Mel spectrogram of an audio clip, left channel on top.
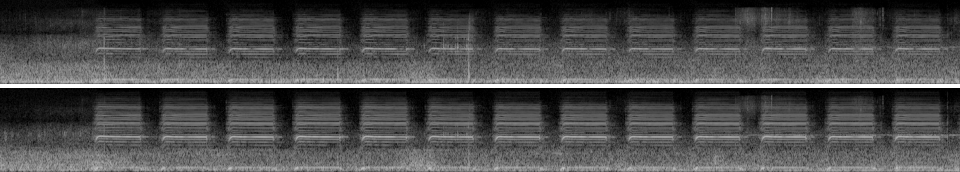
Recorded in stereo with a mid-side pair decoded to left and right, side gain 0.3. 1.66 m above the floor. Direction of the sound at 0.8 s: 70° right.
